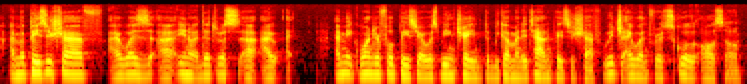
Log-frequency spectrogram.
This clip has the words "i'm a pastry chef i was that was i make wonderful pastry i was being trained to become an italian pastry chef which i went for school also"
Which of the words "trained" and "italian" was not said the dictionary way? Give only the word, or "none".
none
